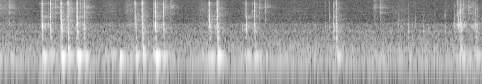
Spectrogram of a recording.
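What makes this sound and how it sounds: Fingertips rapidly press the keys of a black plastic Cooler Master compact mechanical keyboard with a hollow body, resting on a wooden desk, while gaming. Quick clusters of sharp, bright clacks come in irregular bursts, each click dying away almost at once. A steady low hum sits underneath.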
